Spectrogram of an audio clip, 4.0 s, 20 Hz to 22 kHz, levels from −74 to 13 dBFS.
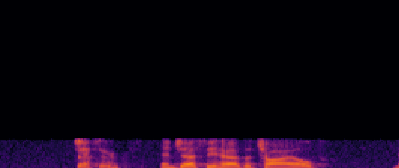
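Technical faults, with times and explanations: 0.78 to 1.48 s, codec payload misread: the decoder takes the G.726 code words in reversed bit order, so speech drowns in harsh, rasping distortion.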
